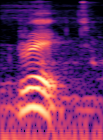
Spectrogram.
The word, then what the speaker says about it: read: read is red r-e-a-d red the spelling Remains the Same but in the past tense you need to pronounce it as red red becomes red at night he read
